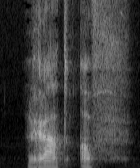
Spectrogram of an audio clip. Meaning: inflection of afraden: 1. second/third-person singular present indicative 2. plural imperative
- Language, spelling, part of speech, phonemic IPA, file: Dutch, raadt af, verb, /ˈrat ˈɑf/, Nl-raadt af.ogg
